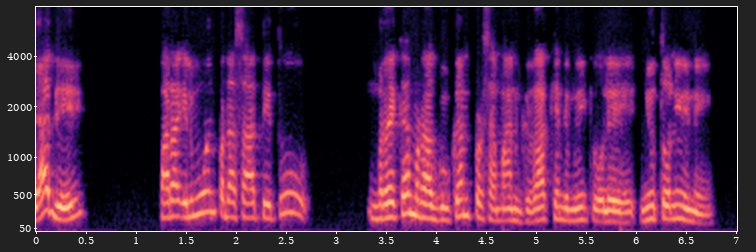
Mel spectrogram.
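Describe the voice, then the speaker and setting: A man speaks at a fairly quick pace with an eastern Indonesian accent. His voice sits high for a man, with lively intonation. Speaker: science communicator. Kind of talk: discussion podcast. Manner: halting with fillers.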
